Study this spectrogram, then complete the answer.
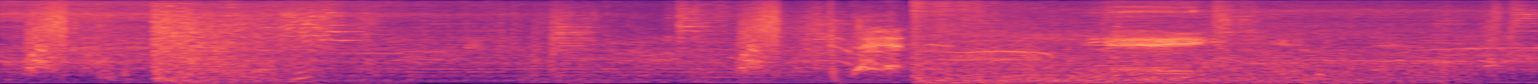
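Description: Heavy mace blows land in a staged battle scene from a Mahabharat television drama, a run of loud crashing impacts and whooshing swings, with voices heard between the strikes.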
